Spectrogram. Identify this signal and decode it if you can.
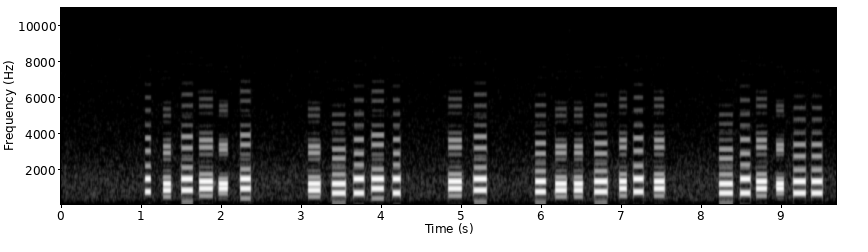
DTMF, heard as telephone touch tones, dialled by hand, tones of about 130 ms. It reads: 6790*# 713#3 09 5775060 130*22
